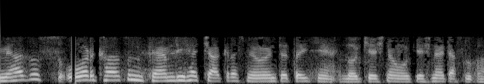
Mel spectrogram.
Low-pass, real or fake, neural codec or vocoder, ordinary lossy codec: 3.6 kHz; real; none; AAC, 16 kbps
